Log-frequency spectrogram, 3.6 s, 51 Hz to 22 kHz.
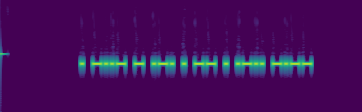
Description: Morse code, heard as a keyed tone, about 40 wpm, 700 Hz. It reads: EXTREMELY
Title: Sentences from Top 1000 Words - Review Part 7 - New Word Drill - 40wpm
